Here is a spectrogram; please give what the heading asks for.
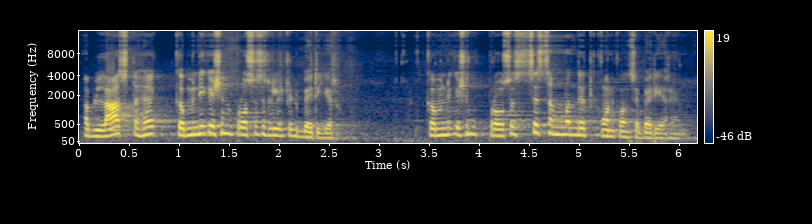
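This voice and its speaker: A man gives a nursing lecture in a fairly high voice. He reads each English point slowly before explaining it in everyday words. His voice rings out in a long-reverb room. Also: lively intonation. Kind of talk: Hindi lecture explaining from slides.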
